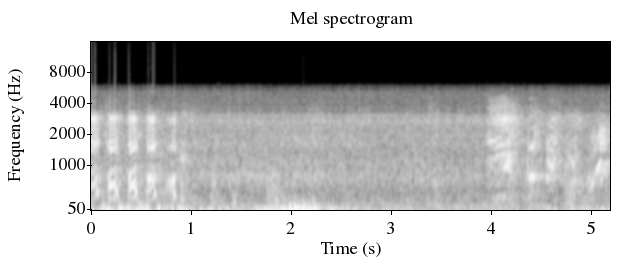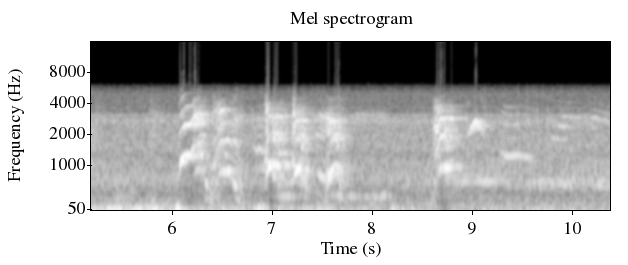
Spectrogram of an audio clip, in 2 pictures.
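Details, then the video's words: Ten-week-old puppies of one litter play with an older male dog from their mother's first litter, who is warming up to them; short sharp barks and yips come in bursts, with a person talking and soft rustling between them. "Puppies Playing With Big Brother"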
